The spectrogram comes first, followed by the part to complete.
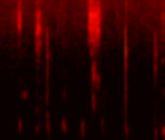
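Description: Near silence, with a few faint ticks of a stylus tapping and sliding on a tablet screen as a line is drawn.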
